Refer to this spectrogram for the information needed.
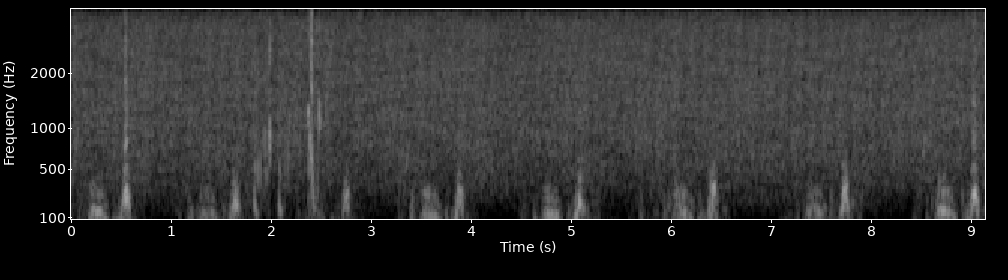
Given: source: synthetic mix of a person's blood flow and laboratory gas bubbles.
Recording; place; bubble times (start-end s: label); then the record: Doppler ultrasound of blood flow; precordium
1.80-2.01 s: bubbles
2.05-2.19 s: bubbles
2.33-2.51 s: bubbles
From the record:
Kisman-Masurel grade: 211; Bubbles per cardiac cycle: several, 3 to 8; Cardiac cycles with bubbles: 1 to 10%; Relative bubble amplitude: barely perceptible (0.100 to 0.250); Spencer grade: 1 (occasional bubble signal discernible with the cardiac motion signal, with majority of cardiac periods free of bubbles); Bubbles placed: only in the low amplitude regions of the cardiac cycle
